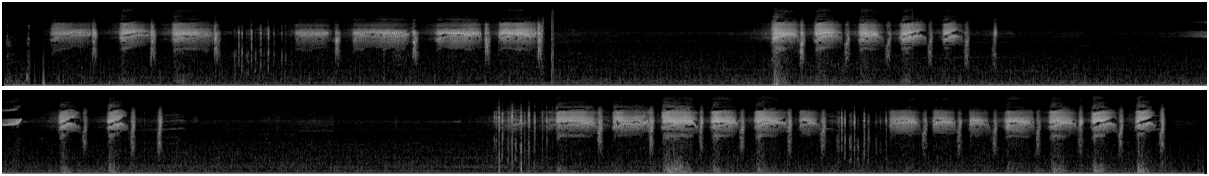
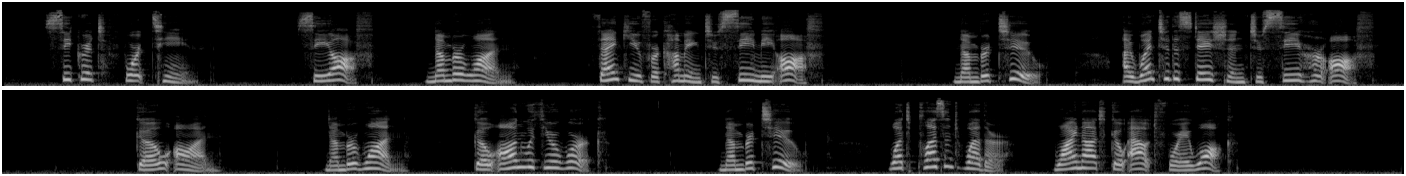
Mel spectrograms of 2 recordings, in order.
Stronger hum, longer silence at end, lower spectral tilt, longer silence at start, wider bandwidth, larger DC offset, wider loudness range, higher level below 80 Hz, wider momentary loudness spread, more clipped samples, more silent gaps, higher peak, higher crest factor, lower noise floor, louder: neither; second, 0.4 s vs 1.05 s; second, 2 dB/octave vs -3 dB/octave; second, 0 s vs 0.45 s; first, 16.5 kHz vs 14 kHz; first, 1% vs under 0.1%; first, 10 LU vs 5 LU; second, -58 dBFS vs -52 dBFS; about the same, 15 LU vs 15 LU; neither; neither; about the same, -8 dBFS vs -8 dBFS; about the same, 20 dB vs 20 dB; about the same, -54 dBFS vs -53 dBFS; first, -22 LUFS vs -25 LUFS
